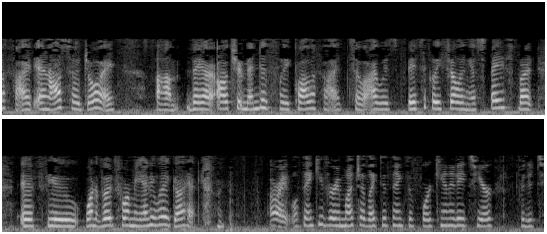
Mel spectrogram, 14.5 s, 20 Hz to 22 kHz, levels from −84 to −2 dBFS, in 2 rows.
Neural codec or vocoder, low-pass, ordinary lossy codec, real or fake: none; 7.2 kHz; MP3, 24 kbps; real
